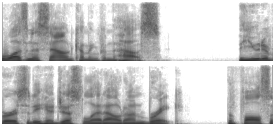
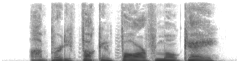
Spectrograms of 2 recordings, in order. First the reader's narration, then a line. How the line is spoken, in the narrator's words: Dew said quietly, his microphone picking up every sound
